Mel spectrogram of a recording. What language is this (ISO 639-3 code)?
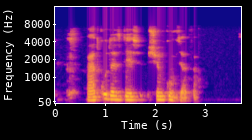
rus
